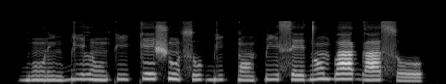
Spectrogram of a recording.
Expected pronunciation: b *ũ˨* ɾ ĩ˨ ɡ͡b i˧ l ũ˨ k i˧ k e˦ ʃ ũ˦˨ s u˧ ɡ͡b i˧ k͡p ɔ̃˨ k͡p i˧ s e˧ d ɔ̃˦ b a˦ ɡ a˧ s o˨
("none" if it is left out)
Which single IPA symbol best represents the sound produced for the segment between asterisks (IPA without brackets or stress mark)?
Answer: ũ˨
